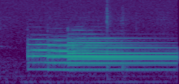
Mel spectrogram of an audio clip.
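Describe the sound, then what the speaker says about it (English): A bright bell tone rings out in a song intro, its mids and treble boosted and its lows cut, with a second chime layered in and long sustain. "So yeah, those are the bells."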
